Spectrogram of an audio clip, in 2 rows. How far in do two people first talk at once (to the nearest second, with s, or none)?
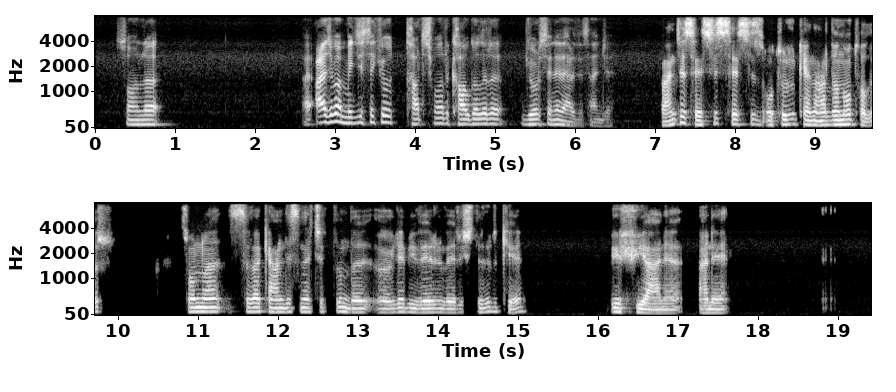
none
